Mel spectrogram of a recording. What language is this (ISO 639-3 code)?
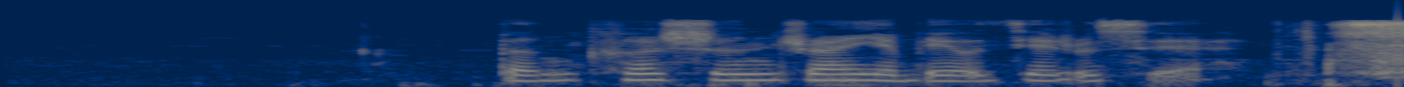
zho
